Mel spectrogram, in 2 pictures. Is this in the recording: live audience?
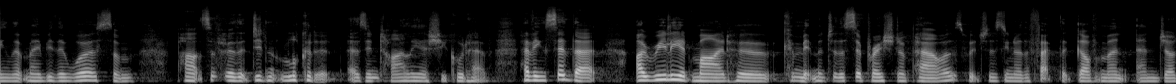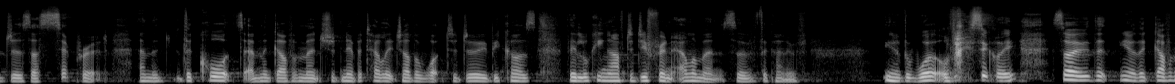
yes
